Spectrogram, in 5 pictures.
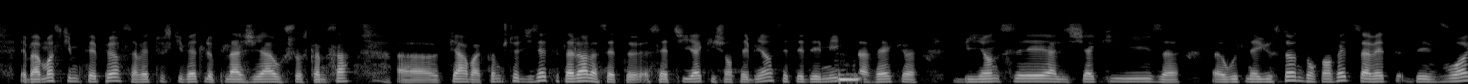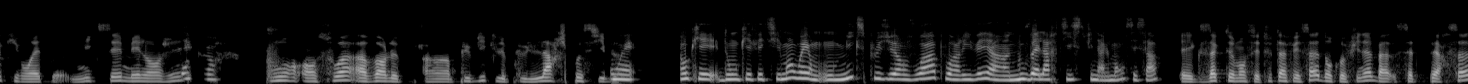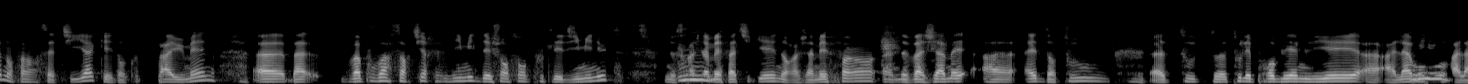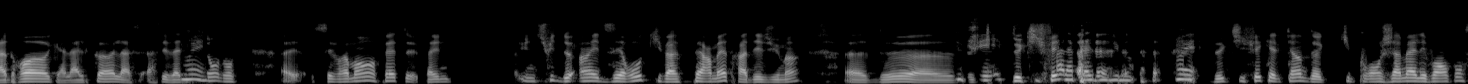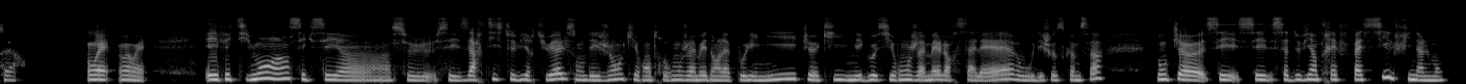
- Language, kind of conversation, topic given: French, podcast, Comment repères-tu si une source d’information est fiable ?
- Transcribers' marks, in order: chuckle; laugh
